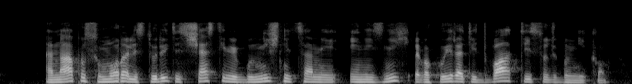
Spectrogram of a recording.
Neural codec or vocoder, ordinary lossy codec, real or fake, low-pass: codec, 32 kHz, 1.9 kbps, SNAC; none; fake; 7.2 kHz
